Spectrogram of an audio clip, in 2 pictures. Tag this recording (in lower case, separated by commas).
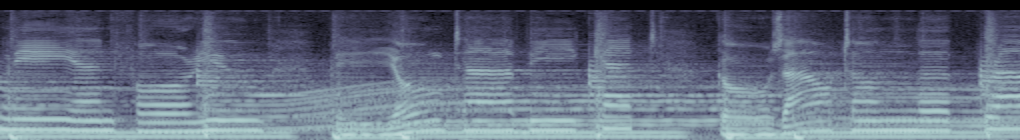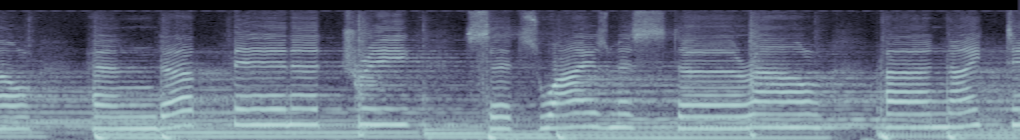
lullaby, music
